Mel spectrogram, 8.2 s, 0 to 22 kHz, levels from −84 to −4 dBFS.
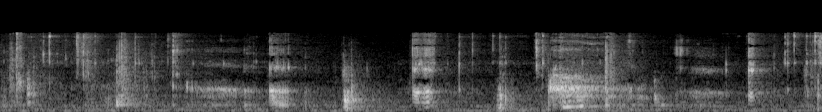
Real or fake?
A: real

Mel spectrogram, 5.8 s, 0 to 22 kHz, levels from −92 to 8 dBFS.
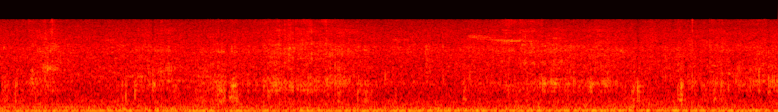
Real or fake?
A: real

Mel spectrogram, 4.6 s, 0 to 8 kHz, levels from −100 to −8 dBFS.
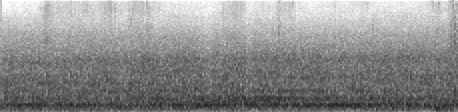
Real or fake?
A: real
